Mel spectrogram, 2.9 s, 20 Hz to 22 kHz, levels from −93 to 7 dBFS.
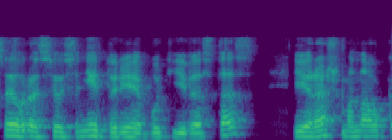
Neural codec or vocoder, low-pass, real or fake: none; 7.2 kHz; real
